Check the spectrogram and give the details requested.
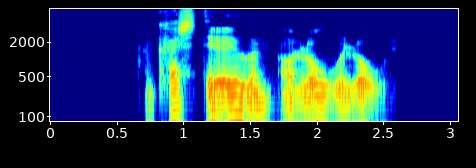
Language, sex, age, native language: Icelandic, male, 40-49, Icelandic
